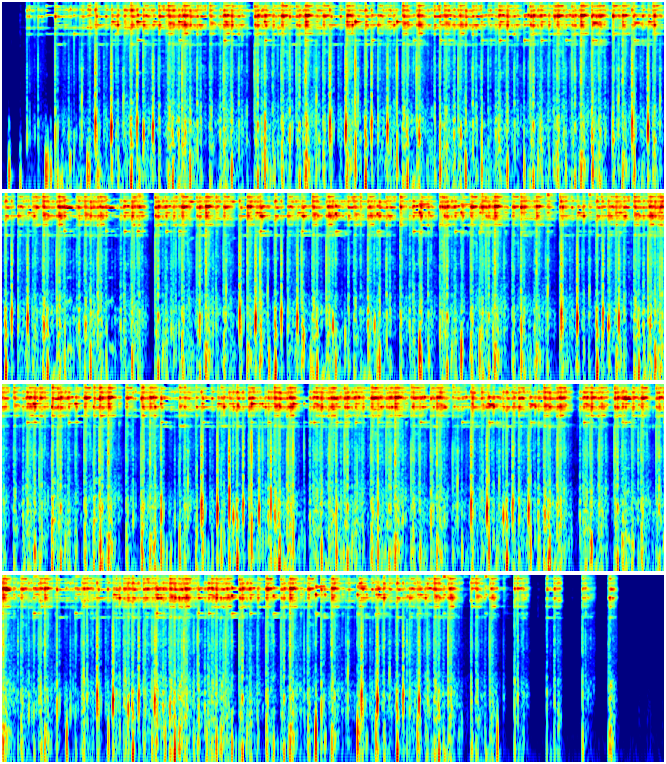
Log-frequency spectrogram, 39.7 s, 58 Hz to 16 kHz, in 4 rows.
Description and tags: Composite several recordings of large coins (silver dollars, Ike dollars, 50 cent pieces) dropped on a carpet from about 25cm. The aim was to make it sound like lots of money was falling out of a secret compartment - much like a slot machine.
